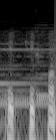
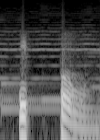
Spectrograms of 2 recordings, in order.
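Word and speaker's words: 一分: Nah ichi fung kan dasarnya kan, cuman karena ini spesial bacanya bukan ichi fung tapi ipung.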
